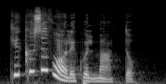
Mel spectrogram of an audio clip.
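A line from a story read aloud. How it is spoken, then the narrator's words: Nurse's angry exclamation. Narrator (Italian): esclamò l'infermiera guardando irata in giro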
